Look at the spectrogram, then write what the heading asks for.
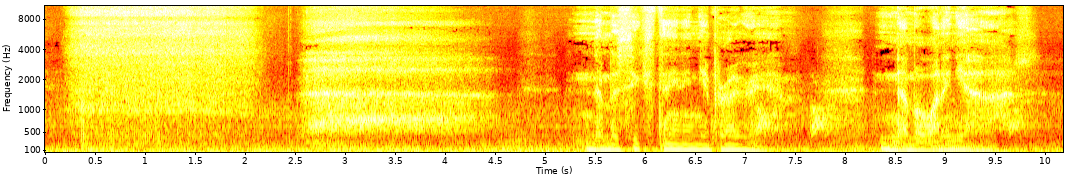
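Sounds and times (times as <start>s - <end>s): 
deep breathing during meditation: 0.0s - 5.3s, 7.6s - 8.3s
speech: 5.8s - 7.4s, 8.4s - 9.6s.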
